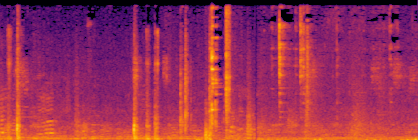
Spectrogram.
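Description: Metal clutch plates from a Yamaha SZ's wet clutch clinking against each other as they are handled: a scattered series of sharp metallic clicks.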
